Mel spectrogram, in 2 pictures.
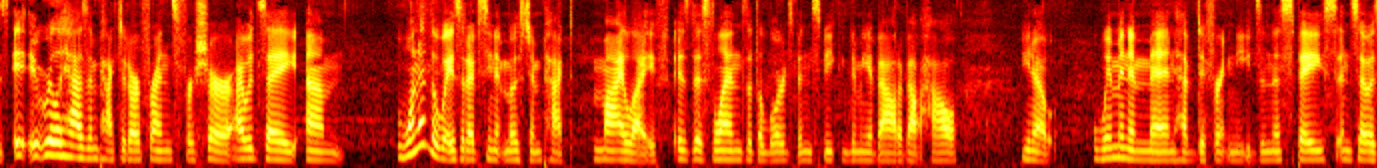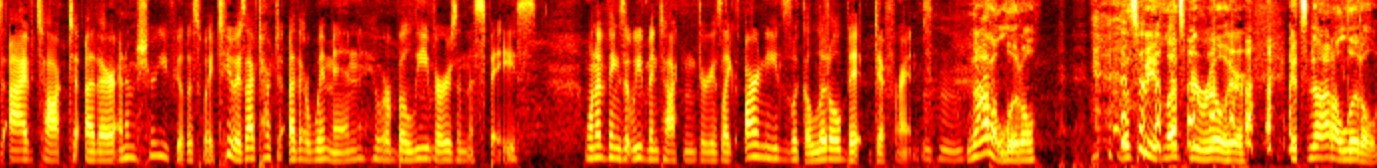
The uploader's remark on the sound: LIVE from Rogers, Arkansas at this year’s Workmatters Conference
